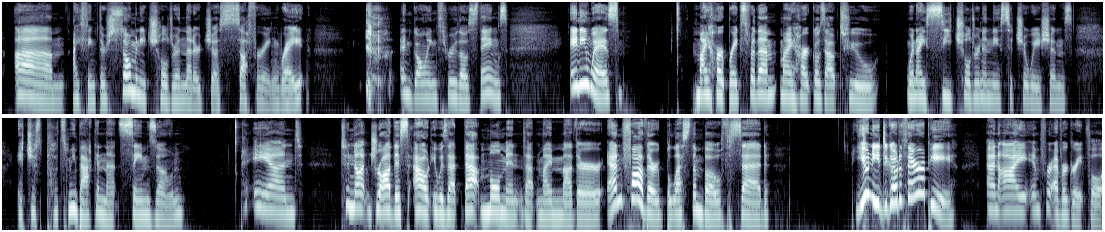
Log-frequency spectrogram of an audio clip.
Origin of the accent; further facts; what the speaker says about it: Glenwood Springs, Colorado, United States; now in Glenwood Springs, United States; I grew up in Glenwood Springs, Colorado, a small little mountain town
